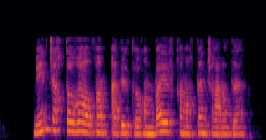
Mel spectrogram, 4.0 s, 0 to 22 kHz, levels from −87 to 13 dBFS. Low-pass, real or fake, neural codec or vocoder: 7.2 kHz; fake; codec, 16 kHz, 16 kbps, FunCodec, trained on LibriTTS, 50 frames a second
